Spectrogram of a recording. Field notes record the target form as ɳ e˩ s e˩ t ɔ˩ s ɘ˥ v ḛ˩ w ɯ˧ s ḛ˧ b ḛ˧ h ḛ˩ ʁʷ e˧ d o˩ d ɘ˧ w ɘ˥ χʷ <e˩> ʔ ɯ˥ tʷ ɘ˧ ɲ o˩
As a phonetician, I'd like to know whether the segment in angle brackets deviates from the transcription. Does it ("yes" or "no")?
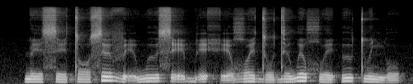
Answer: no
